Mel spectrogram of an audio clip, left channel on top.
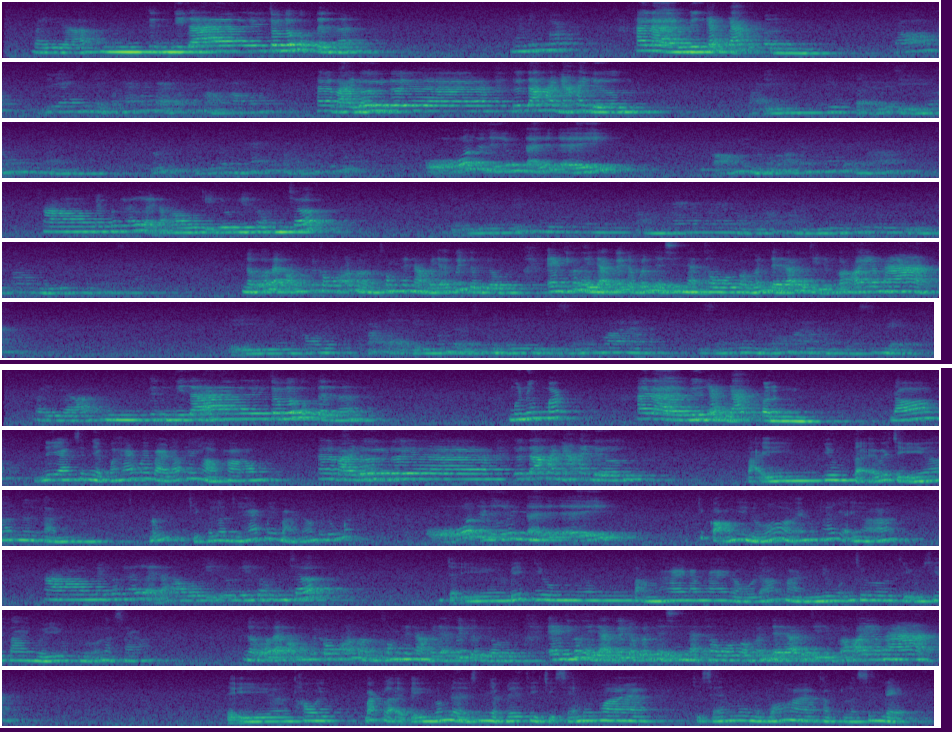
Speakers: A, on the left; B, on the right.
A: bài gì ạ? Ừm, Tình gì ta
B: nước mắt
A: cho nhốt một tình hả?
B: mưa nước mắt
A: Hay là miền
B: như đôi
A: cát
B: cuộc
A: trắng?
B: tình đó đi ăn sinh nhật mà hát mấy bài đó thấy hợp không
A: Hay là bài đôi đôi ờ, đôi ta hai ngả hai đường?
B: tại Dương tệ với chị á, nên là đúng chị phải lên chị hát mấy bài đó mới đúng á
A: Ủa sao
B: em
A: chị
B: có
A: Dương
B: thấy gì
A: tệ với chị?
B: chứ còn gì nữa em không thấy vậy hả
A: Không, em có thấy vậy đâu, chị Dương dễ thương muốn chết.
B: Chị biết Dương tầm 2 năm nay rồi đó mà Dương vẫn chưa chịu chia tay người yêu nữa là sao?
A: Nữa là hỏi một cái câu hỏi mà không thể nào mà giải quyết được dùm. Em chỉ có thể giải quyết được vấn đề sinh nhật thôi, còn vấn đề đó thì chị đừng có hỏi em ha.
B: Chị ờ, thôi bắt lại vấn đề sinh nhật đi thì chị sẽ mua hoa, chị sẽ mua một bó hoa thật là xinh đẹp,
